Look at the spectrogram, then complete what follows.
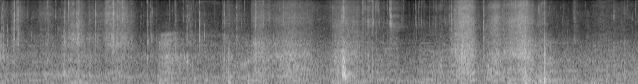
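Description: Close-up eating sounds: food being chewed and bitten, with a run of crackly, crunchy strokes.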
